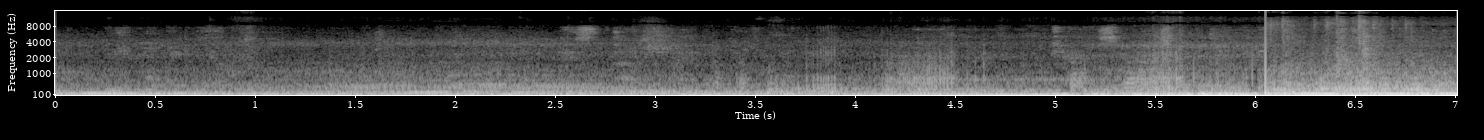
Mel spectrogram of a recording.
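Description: A vehicle engine hums low and steady.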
